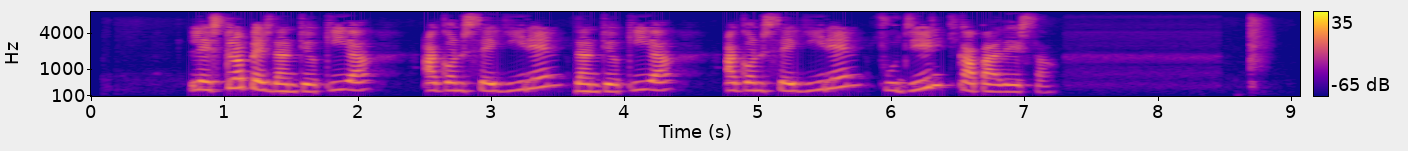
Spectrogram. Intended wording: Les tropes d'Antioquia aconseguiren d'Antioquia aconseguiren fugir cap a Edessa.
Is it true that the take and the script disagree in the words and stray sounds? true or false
false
